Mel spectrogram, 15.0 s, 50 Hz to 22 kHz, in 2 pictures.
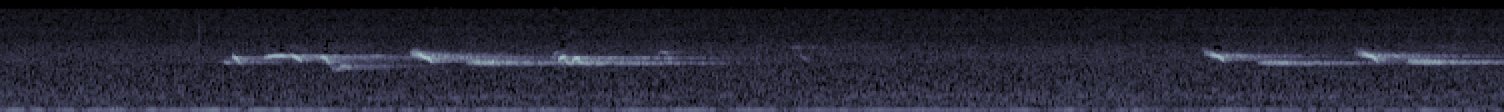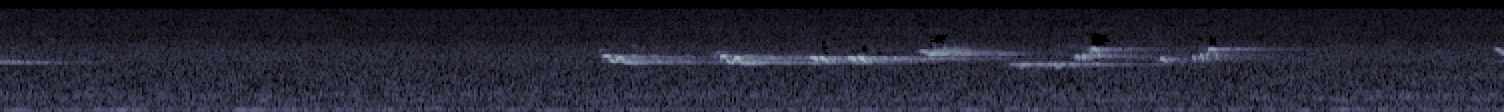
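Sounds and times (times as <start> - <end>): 
faint constant low hum: 0.0 - 15.0
Japanese thrush singing whistled phrases of clear sliding fluty notes: 1.1 - 3.5, 6.0 - 7.9, 10.5 - 13.8.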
